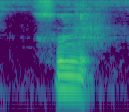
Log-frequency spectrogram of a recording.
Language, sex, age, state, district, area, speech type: Hindi, male, 60+, Madhya Pradesh, Seoni, urban, read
